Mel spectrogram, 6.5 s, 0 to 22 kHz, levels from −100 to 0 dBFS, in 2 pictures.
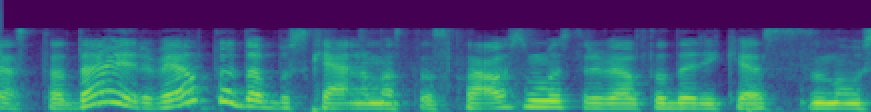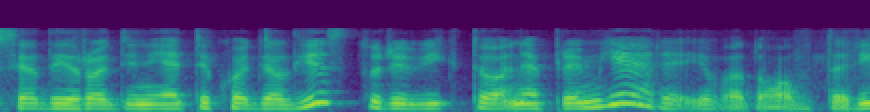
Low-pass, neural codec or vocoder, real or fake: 7.2 kHz; none; real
